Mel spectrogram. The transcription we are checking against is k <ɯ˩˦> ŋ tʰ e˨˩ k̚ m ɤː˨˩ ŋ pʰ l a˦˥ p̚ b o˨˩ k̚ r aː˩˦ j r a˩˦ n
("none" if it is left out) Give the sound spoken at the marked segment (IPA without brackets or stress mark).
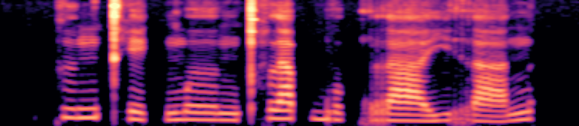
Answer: ɯ˦˥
